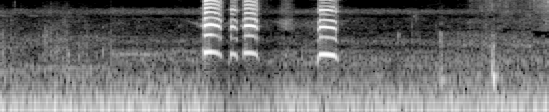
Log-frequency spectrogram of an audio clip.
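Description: A rubber toy squeaks a few times, sharp and high.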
